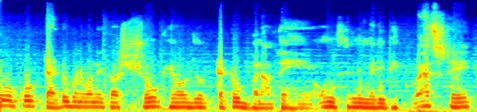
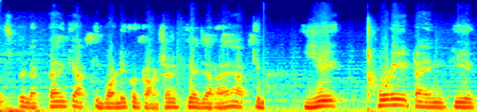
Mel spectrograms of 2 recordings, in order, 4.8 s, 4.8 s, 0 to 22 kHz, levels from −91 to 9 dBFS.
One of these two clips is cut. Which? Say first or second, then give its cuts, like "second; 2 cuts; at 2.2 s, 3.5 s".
second; 1 cut; at 2.6 s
